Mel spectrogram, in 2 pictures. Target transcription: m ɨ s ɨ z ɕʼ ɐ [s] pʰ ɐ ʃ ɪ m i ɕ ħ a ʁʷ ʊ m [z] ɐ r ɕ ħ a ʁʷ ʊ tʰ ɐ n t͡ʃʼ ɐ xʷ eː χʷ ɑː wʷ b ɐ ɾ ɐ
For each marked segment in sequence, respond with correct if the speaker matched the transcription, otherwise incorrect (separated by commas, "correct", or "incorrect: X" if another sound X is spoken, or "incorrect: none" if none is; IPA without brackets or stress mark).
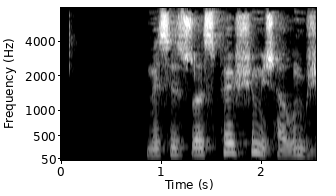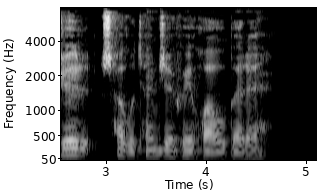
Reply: correct, incorrect: ʒ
